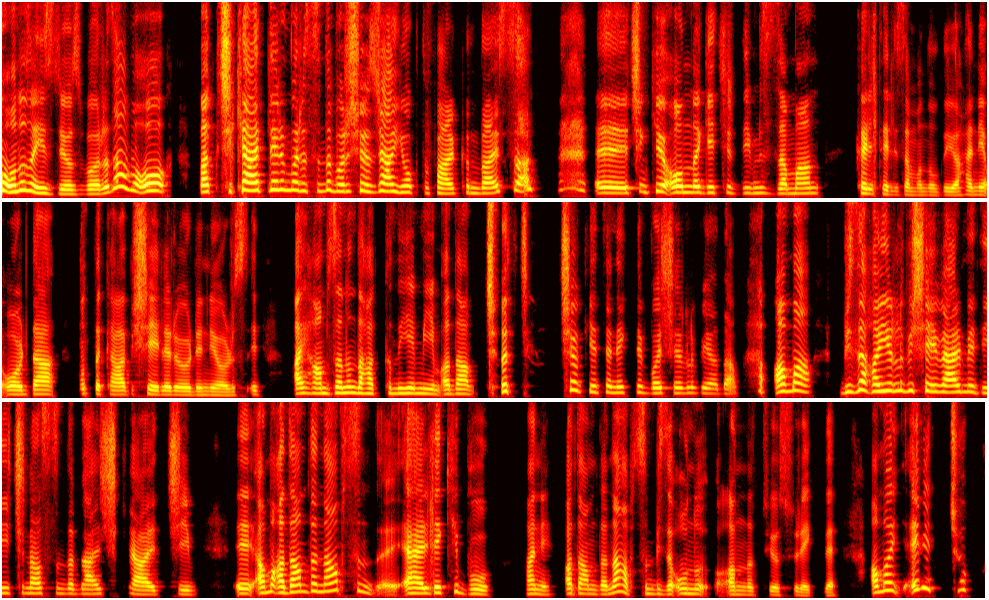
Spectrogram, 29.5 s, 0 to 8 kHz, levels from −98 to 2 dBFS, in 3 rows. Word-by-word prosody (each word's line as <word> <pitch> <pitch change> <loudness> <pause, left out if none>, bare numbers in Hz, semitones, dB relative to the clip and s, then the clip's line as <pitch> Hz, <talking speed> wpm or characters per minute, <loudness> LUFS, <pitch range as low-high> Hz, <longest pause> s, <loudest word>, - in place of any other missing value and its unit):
Onu 310 +2 +8
da 275 - +6
izliyoruz 180 -5 +1
bu 180 - -1
arada 415 - +3
ama 315 -8 +2
o 305 -2 +7 0.3
Bak 265 0 +6
şikâyetlerim 335 +2 +6
arasında 300 0 -2
Barış 285 +2 0
Özcan 290 0 +4
yoktu 250 -5 -3
farkındaysan. 215 - 0 0.6
Eee, 220 -1 +4
çünkü 270 +1 +1
onunla 245 +1 +4
geçirdiğimiz 220 -3 -7
zaman 205 +2 -1 0.3
kaliteli 180 -7 -1
zaman 140 -2 -9
oluyor. 135 +1 -6
Hani 150 0 -4
orada 170 +1 +1 0.2
mutlaka 160 -4 -3
bir - - -20
şeyler 160 -2 0
öğreniyoruz. 145 -2 -3
Eee 160 - -10 0.3
Ay 205 +2 +5
Hamza'nın 215 +2 +1
da 215 - +4
hakkını 205 0 -4
yemeyeyim 205 -4 -2
adam 185 0 -1
ç - - +2
ço 285 - +6 0.5
çok 340 -6 -3
yetenekli 240 -2 -5
başarılı 215 +1 -4
bir 215 -2 -5
adam 195 0 -8 0.4
ama 290 -2 +4 0.3
bize 270 +7 +2
hayırlı 305 0 +3
bir 315 - 0
şey 275 -2 0
vermediği 255 -4 +2
için 215 +1 -8
aslında 205 -2 -5
ben 185 0 -2
şikâyetçiyim. 165 -3 -4 0.4
Eee, 195 - 0
ama 235 +5 +2
adam 260 +3 +3
da 300 - 0
ne 285 0 -3
yapsın, 305 - -4
eee, - - -6
eldeki 215 +2 +3
bu. 175 -3 -4 0.3
Hani 180 -4 -4
adam 190 -2 -2
da 175 - 0
ne 240 - 0
yapsın 245 -7 -2
bize 180 -2 -2
onu 195 -1 -5
a - - -16
anlatıyor 150 -2 -9
sürekli 470 - -9 0.3
ama 325 +1 +1
evet 425 -1 -2
çok 345 +1 -10
215 Hz, 150 wpm, -22 LUFS, 185-275 Hz, 0.6 s, Onu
